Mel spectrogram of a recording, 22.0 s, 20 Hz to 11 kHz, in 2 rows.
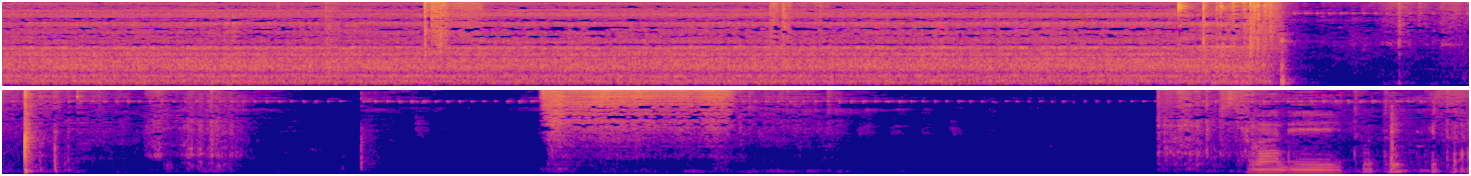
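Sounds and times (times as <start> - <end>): pressurised gas hissing: 0.0 - 9.6, 15.0 - 16.6.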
